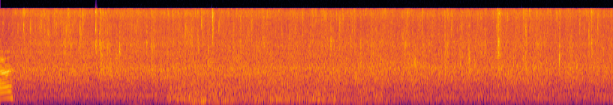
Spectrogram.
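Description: Heavy thunderstorm downpour, rain pouring steadily. A low rumble of thunder swells about two seconds in and dies away over the next couple of seconds.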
